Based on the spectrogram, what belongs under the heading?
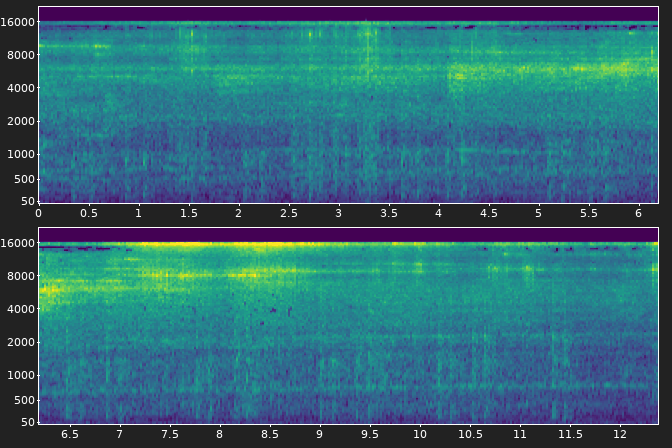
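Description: Shinkansen train pulling out past the platform: a steady run of wheels on rail with dense clicking and a whine that rises slowly as it gathers speed, easing off a little near the end as the tail goes by.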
